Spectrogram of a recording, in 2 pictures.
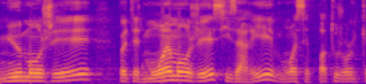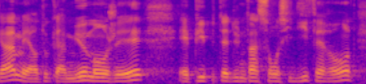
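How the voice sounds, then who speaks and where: Man's medium-pitched voice with a dark, mellow tone and ordinary pitch variation. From Switzerland, Valais. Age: 60s. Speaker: shop owner, former headhunter. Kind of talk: interview. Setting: in his grocery shop.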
